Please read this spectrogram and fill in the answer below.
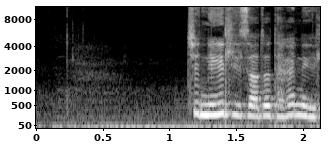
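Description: A short spoken phrase starting about halfway through, after a second of quiet.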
